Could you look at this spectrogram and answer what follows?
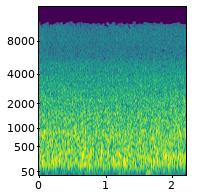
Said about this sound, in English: This river isn't deep enough to run. Not that I have any experience with that.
